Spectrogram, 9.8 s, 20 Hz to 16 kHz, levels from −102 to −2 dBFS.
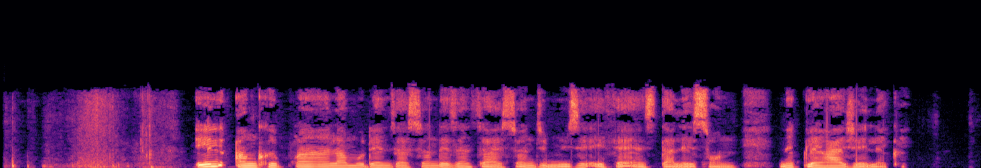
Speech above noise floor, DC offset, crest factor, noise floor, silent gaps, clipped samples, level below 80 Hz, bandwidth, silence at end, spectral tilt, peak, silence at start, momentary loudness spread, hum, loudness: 52 dB; under 0.1%; 20 dB; -72 dBFS; none; under 0.1%; -54 dBFS; 8.4 kHz; 0.75 s; -5 dB/octave; -2 dBFS; 0.1 s; 21 LU; none; -20 LUFS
